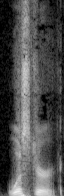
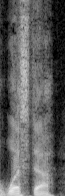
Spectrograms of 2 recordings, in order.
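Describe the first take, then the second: First: It is said with the local Ohio pronunciation. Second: It is said with a Massachusetts pronunciation. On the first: "Worcester, Ohio" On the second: "in Massachusetts they would go Worcester"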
